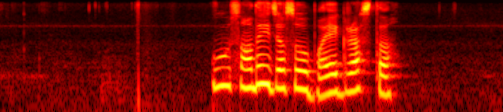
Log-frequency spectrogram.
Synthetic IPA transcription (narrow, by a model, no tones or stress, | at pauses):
usʌ̃d̪ʌjd͡zʌsobʱʌjekrʌst̪ʌ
